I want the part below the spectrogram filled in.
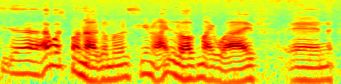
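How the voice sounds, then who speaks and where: A man's voice: fairly low pitch, animated, mellow, low-quality recording. Guy, stop and start talker, chatting in an interview, some background noise and ambience. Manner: halting, searching for words with repeated false starts. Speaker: guest, poetry reader. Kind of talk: casual radio interview.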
